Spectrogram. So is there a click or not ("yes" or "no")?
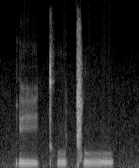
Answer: yes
